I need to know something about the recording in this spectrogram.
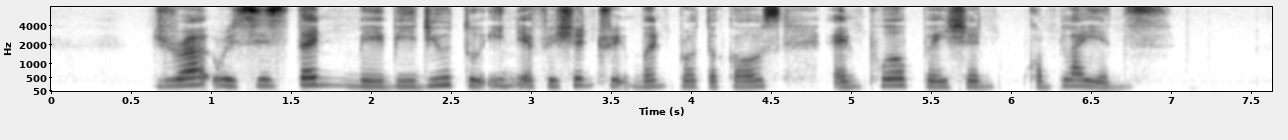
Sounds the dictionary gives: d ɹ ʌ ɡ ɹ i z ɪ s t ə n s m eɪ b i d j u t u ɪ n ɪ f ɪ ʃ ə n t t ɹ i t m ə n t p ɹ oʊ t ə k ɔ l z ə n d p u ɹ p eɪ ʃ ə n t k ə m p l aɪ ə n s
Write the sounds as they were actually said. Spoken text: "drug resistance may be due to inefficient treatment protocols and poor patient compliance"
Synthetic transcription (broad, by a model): d ɹ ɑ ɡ ɹ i s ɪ s t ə n m eɪ b i d j u t u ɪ n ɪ f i ʃ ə n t t ɹ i t m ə n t p ɹ oʊ t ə k ɔ l s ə n p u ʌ p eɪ ʃ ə n k ə m p l aɪ ə n s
